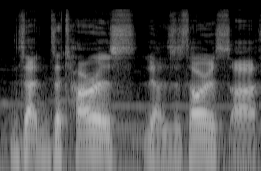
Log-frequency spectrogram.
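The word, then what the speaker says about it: Xataris: X is pronounced as a Z. Zataris Spring in Temperantia.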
